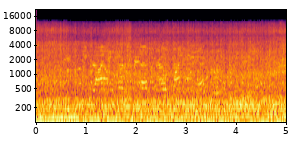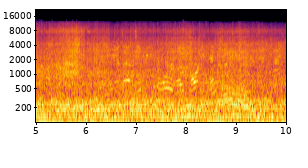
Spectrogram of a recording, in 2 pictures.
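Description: A steady rumble from the engines of a field of UMP open-wheel modified dirt-track race cars, circling together at pace speed before the start of their race.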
